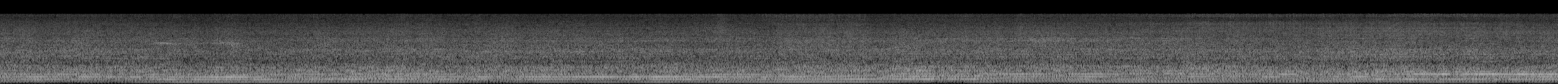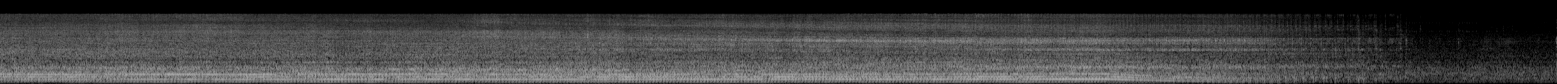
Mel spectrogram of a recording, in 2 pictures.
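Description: Briggs & Stratton engine of a walk-behind rotary lawn mower running at a steady speed while mowing. About 27 seconds in it is shut off and winds down, its pitch falling until it stops.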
